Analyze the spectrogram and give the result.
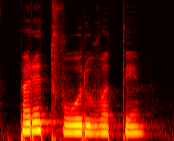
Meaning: to transform, to convert, to transmute, to transfigure, to turn (:something into something else)
- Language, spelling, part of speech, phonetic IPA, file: Ukrainian, перетворювати, verb, [peretˈwɔrʲʊʋɐte], Uk-перетворювати.ogg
